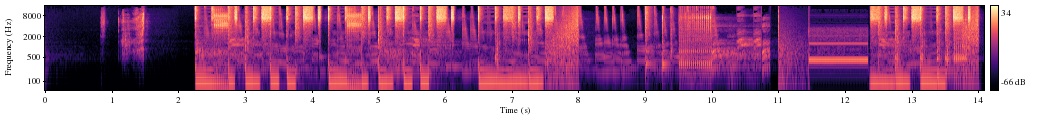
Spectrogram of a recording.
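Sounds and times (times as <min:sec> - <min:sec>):
radio jingle: 0:02.2 - 0:10.0, 0:12.3 - 0:14.0.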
